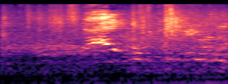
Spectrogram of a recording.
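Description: Indistinct background voices, including children's voices and chatter, with a short burst of speech about a second in.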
